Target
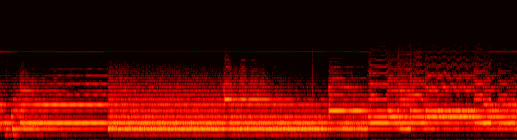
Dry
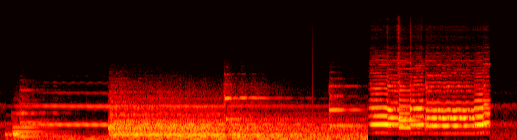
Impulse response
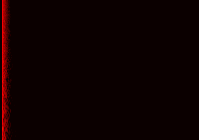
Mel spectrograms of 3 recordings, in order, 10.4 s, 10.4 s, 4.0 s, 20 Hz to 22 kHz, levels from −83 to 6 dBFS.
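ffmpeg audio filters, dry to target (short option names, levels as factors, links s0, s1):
-filter_complex "[0:a]asplit=2[s0][s1];[s1]highpass=f=720:p=1,volume=15.8,asoftclip=type=tanh:threshold=0.237[s2];[s0][s2]amix=inputs=2:normalize=0,lowpass=f=2300:p=1,volume=0.501,acrossover=split=110|2200[s3][s4][s5];[s3]acompressor=threshold=0.00631:ratio=4[s6];[s4]acompressor=threshold=0.0794:ratio=4[s7];[s5]acompressor=threshold=0.00316:ratio=4[s8];[s6][s7][s8]amix=inputs=3:normalize=0,acrossover=split=140|2600[s9][s10][s11];[s11]aeval=exprs='clip(val(0),-1,0.00335)':c=same[s12];[s9][s10][s12]amix=inputs=3:normalize=0,tiltshelf=f=640:g=-3,aeval=exprs='val(0)+0.00224*sin(2*PI*4900*n/s)':c=same,afftfilt=real='hypot(re,im)*cos(PI*b)':imag='0':win_size=1024:overlap=0.75,lowshelf=f=260:t=q:w=3:g=-12,aecho=1:1:482|964|1446|1928|2410:0.224|0.114|0.0582|0.0297|0.0151,areverse,acompressor=threshold=0.0178:ratio=5,areverse,volume=1.68"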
